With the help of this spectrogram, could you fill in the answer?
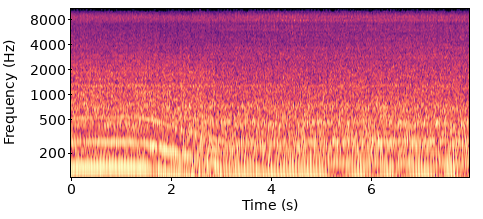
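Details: Curb-find Snapper mower, Briggs & Stratton engine, started on starting fuel with air filter off after reassembly despite nicked piston and corroded carburetor: catches, pitch sags then holds steady even drone without misses; normal running.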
